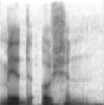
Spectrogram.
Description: (mĭdōshən)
